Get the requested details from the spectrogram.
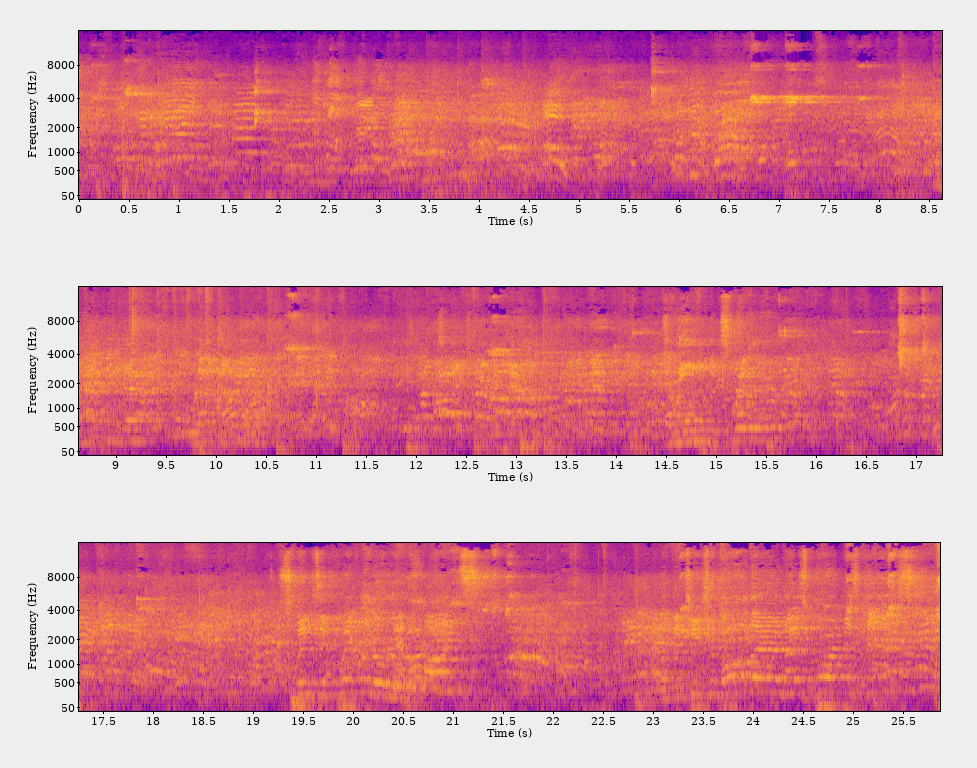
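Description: Players and spectators shout and chatter in a large echoing gym.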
